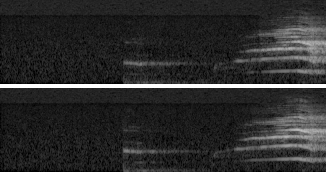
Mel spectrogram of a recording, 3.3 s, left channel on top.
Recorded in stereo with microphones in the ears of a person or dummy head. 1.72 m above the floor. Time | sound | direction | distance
1.2 | a cat meowing | 65° right (ahead or behind) | 2 m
